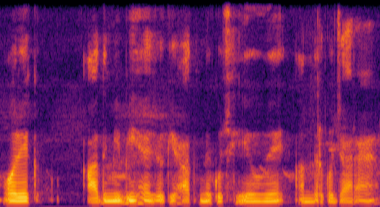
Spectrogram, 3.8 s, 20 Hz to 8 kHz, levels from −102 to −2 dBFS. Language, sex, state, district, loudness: Hindi, male, Bihar, West Champaran, -21 LUFS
